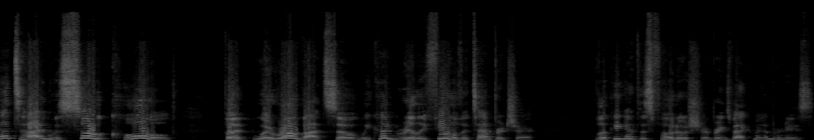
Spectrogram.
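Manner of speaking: very high, swooping caricature voice for a dog. Narrating a photo memory as robots, in a dog caricature voice. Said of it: "my tele voice is slowly slipping into the uh, caricature uh, voice I give for my girlfriend's dog".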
